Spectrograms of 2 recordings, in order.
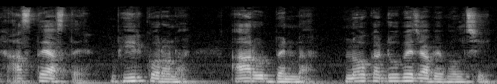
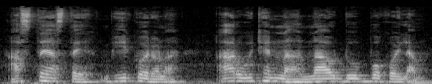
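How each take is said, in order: First: Said in the usual way. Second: Bengali village dialect, read as a classroom example; regional dialect. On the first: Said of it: "প্রমিত রূপ হবে কি?". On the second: Shown as a demonstration. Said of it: "গল্প থেকে আঞ্চলিক বাক্য দেখি".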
